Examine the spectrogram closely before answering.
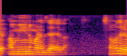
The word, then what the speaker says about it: amine: है ईन, तो ये अमीन बन जाएगा। समझ रहे हो, अमीन। इसको याद करने का तरीका अमीन, AMINE, अमीन।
